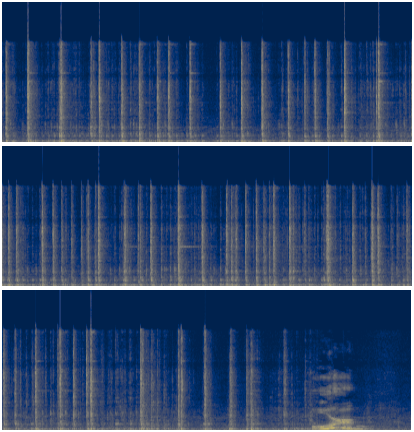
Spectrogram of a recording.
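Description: Spinning tops click and clatter sharply as they collide.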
